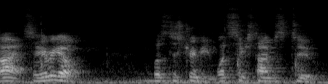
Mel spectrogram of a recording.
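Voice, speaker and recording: A man talks at a very fast pace with an American accent. Audible room echo is present. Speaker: math teacher. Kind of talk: classroom lesson. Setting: classroom with students. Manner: animated.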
